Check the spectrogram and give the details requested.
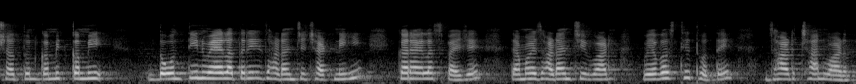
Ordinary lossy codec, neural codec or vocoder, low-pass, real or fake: none; none; none; real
